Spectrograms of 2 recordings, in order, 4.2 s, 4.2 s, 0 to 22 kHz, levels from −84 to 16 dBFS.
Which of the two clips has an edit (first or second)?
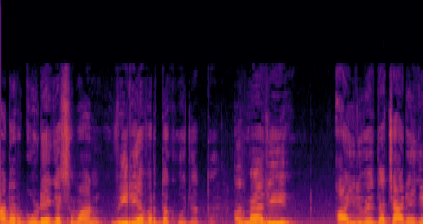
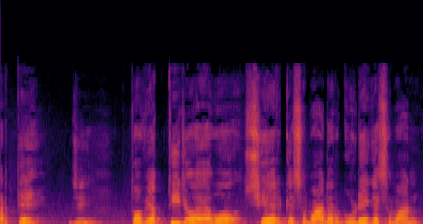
first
